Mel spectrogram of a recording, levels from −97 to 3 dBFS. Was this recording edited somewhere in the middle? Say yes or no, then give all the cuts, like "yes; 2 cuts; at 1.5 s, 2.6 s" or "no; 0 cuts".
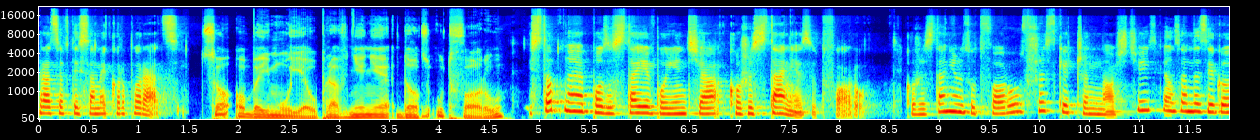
yes; 6 cuts; at 1.5 s, 3.8 s, 4.8 s, 6.1 s, 8.6 s, 9.8 s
